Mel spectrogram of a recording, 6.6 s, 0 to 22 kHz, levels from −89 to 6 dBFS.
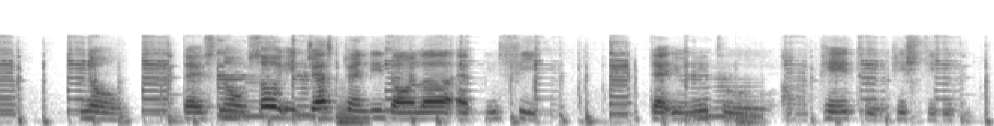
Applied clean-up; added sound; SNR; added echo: neural mask model RNNoise.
